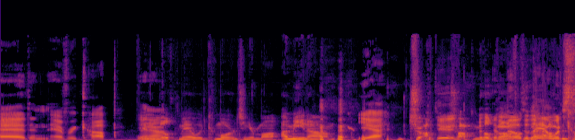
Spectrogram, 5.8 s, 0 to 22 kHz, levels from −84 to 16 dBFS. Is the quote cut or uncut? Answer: cut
